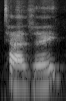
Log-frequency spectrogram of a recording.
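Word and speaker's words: Tjay: Taj to You made it sound better. So, we gonna go with your version. Taj.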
